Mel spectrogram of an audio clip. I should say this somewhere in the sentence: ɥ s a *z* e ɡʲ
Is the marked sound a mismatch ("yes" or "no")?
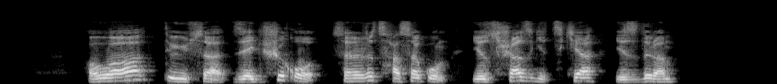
no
